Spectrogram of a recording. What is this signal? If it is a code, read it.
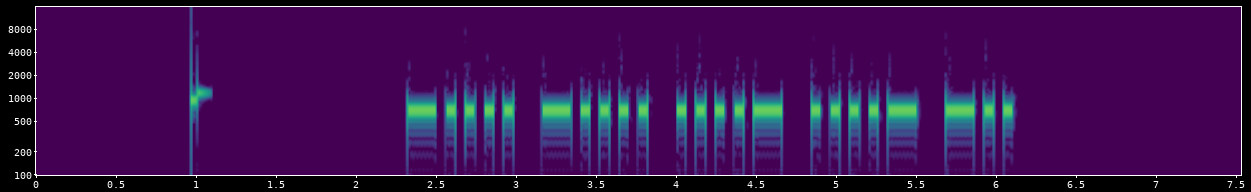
Morse code, heard as a keyed tone, about 20 wpm, 700 Hz. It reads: 6644D
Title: Five Challenging Letter-Number Combinations 20wpm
